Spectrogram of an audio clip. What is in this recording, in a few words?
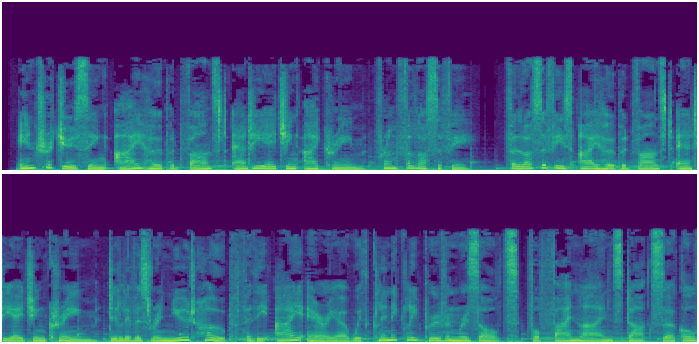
british accent compilation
